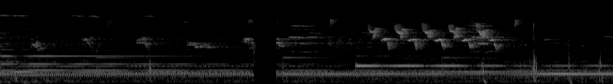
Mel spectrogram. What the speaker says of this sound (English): I heard all the birds out here.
